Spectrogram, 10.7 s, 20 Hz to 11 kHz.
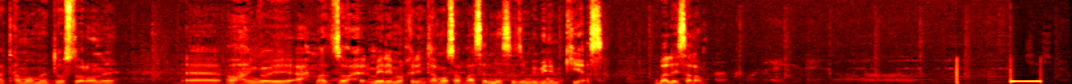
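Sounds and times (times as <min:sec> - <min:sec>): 
speech: 0:00.0 - 0:07.4
telephone busy tone after call disconnected: 0:10.1 - 0:10.5.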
